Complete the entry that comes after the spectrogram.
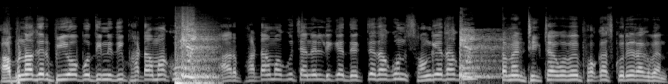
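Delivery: hammed-up TV reporter voice; parody news anchor. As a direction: announce it like a local news anchor. Reporter sign-off to viewers.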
